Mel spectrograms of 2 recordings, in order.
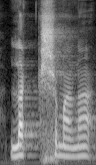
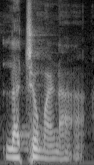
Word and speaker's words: Lakshmana: Lakshmana, to pronounce it's difficult. Lachumana is easy for tribal people. And that's why it is known as Lachumana.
